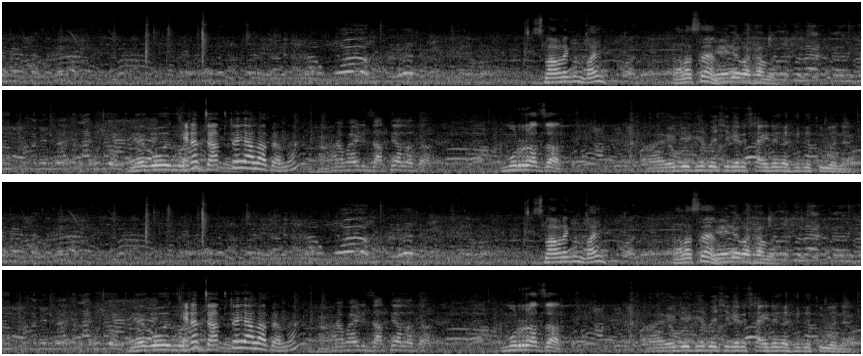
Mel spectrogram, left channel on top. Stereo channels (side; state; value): both; identical; correlation 1.00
